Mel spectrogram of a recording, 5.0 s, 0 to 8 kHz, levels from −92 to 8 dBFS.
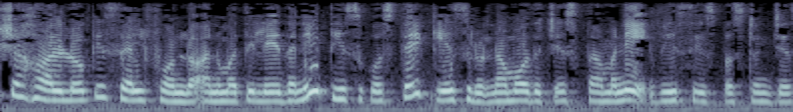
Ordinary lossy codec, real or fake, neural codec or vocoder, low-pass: none; real; none; 7.2 kHz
